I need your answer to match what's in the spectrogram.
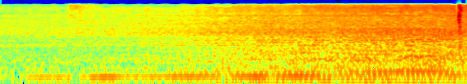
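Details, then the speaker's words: Dodge Neon that wouldn't start after oil pressure switch replacement, after reseating a connector on the starting circuit: brief crank, then engine catches and settles into a steady low hum with no stumble; starts normally. "listo no joda vale Ya le volvió el color a la cara toda ya le volvió el color a la cara"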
